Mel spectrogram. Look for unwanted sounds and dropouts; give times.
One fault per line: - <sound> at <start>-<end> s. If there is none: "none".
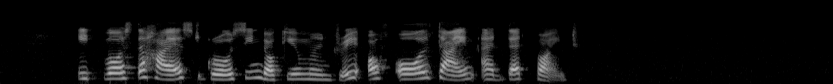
none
